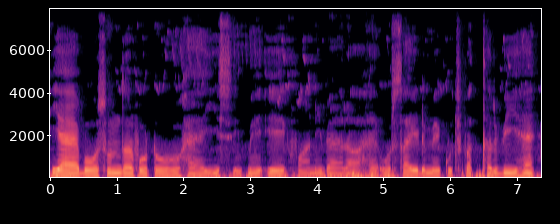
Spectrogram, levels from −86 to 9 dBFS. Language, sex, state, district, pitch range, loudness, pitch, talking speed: Hindi, male, Uttar Pradesh, Shamli, 125-130 Hz, -19 LUFS, 130 Hz, 155 wpm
